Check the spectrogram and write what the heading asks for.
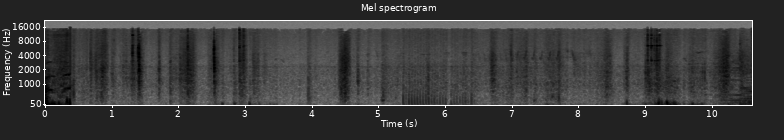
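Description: Faint, scattered clicks and light knocks of hand work on a rusty vehicle chassis, with a quiet shuffling stretch in the middle and a little more handling noise near the end.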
